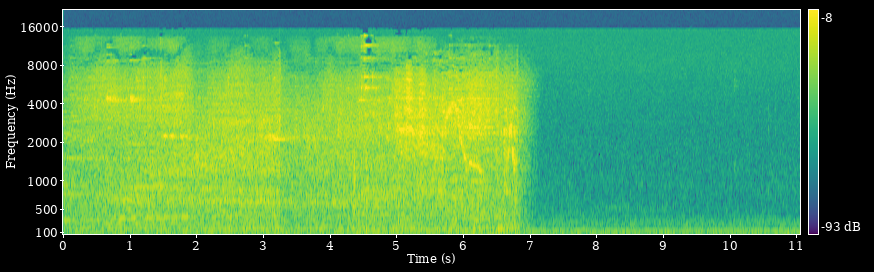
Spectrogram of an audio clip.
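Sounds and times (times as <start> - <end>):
gliding high squeals: 0.0 - 7.0.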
